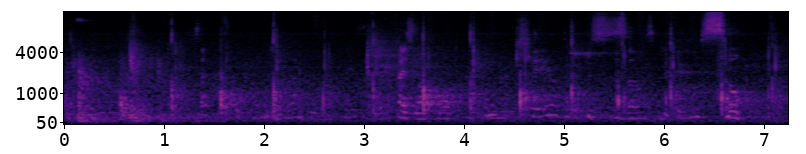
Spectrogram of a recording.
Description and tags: PASSOS GARAGEM 003
passos garagem footsteps garage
